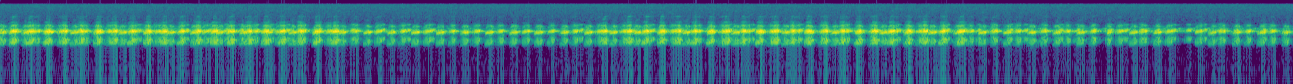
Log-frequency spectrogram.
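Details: Many tree frogs singing by night at a forest pond, north-east Italy, mid-April: fast, regular, grating croaks repeated roughly twice a second, layered into an unbroken rhythmic chorus.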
